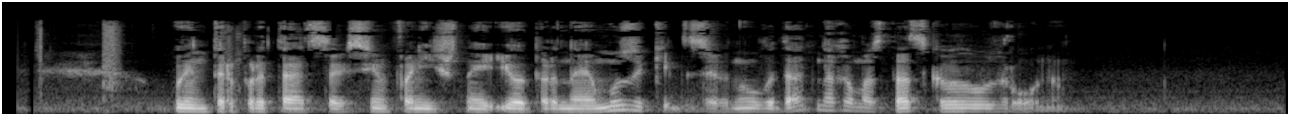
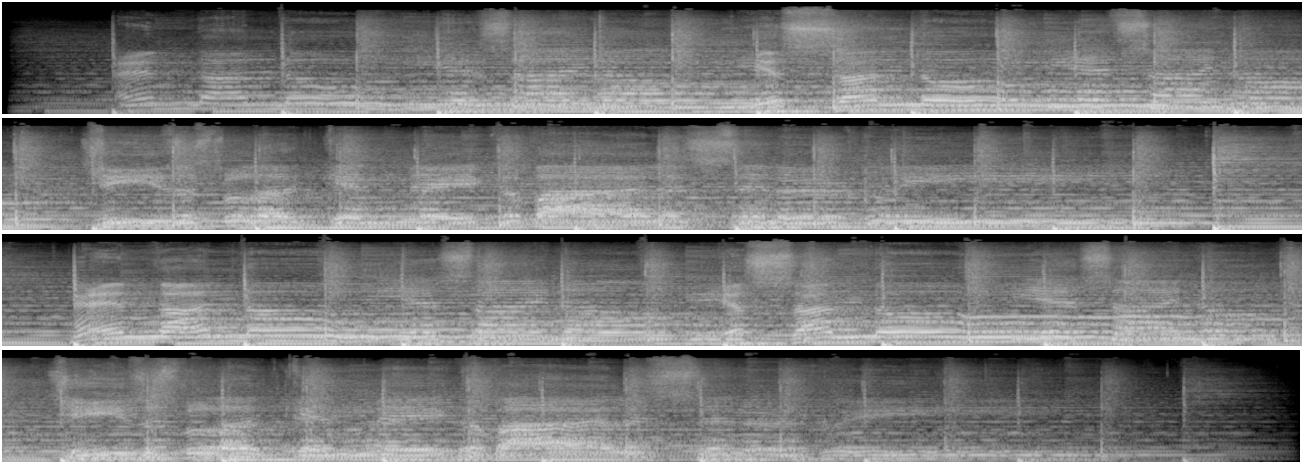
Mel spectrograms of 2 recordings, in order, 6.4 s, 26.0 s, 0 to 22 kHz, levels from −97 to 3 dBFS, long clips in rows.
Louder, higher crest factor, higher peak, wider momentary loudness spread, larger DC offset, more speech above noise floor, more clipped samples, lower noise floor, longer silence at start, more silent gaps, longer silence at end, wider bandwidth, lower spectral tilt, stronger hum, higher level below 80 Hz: second, -24 LUFS vs -17 LUFS; first, 22 dB vs 16 dB; second, -4 dBFS vs 0 dBFS; first, 15 LU vs 9 LU; neither; about the same, 32 dB vs 30 dB; neither; first, -55 dBFS vs -46 dBFS; second, 0.35 s vs 0.55 s; neither; first, 1.15 s vs 0.45 s; second, 11.5 kHz vs 18 kHz; about the same, -4.5 dB/octave vs -5 dB/octave; neither; second, -66 dBFS vs -26 dBFS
